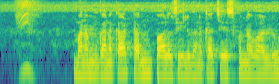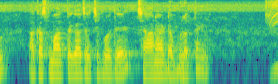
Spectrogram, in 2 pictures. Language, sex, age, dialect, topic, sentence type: Telugu, male, 25-30, Central/Coastal, banking, statement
